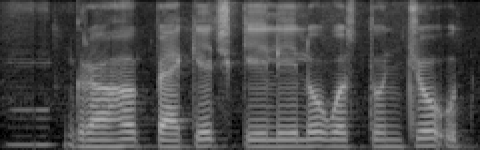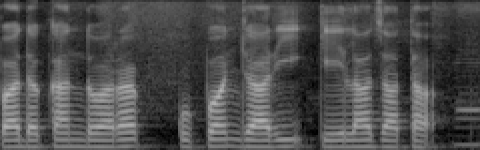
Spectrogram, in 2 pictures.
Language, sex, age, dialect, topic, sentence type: Marathi, male, 46-50, Southern Konkan, banking, statement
